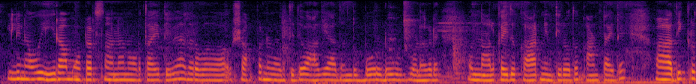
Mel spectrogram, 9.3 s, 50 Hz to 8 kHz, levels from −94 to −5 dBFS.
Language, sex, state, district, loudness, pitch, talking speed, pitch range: Kannada, female, Karnataka, Raichur, -34 LUFS, 195 Hz, 135 wpm, 185-205 Hz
